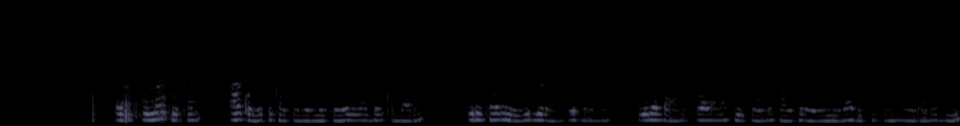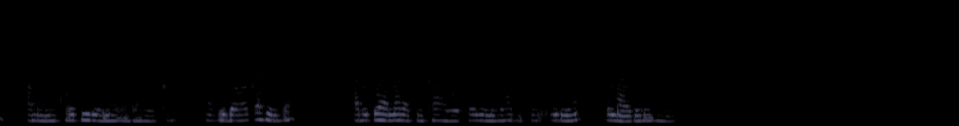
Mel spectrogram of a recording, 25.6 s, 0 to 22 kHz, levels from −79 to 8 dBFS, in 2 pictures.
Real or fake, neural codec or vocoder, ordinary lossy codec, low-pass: real; none; none; 5.4 kHz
